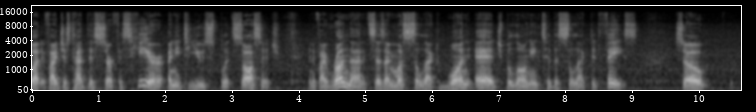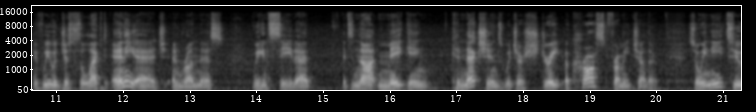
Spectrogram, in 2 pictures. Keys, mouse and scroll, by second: 0.2 click, 1.3 shift+middle click, 1.8 shift+middle click, 4.1 click, 7.4 click, 11.4 shift+middle click, 11.7 shift+click, 13.0 click, 14.0 middle click, 14.2-14.8 scroll up 4, 14.5 middle click, 14.8 middle click, 15.5-16.2 scroll up 2, 16.5 shift+middle click, 17.6-18.0 scroll up 2, 20.2 ctrl+z, 21.2 scroll up 2.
